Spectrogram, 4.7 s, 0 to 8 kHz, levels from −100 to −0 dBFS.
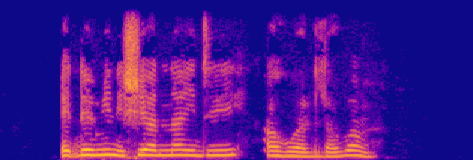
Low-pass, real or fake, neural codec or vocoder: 7.2 kHz; real; none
